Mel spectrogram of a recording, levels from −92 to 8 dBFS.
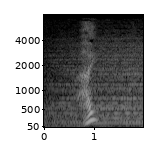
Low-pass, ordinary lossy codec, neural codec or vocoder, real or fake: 7.2 kHz; none; none; real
